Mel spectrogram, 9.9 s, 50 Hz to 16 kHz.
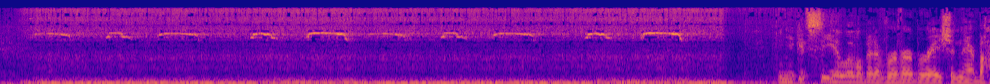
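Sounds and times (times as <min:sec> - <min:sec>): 
constant low rumbling drone: 0:00.0 - 0:08.3
flight calls of birds flying over a survey site: 0:00.2 - 0:07.3
speech: 0:08.0 - 0:09.8.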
